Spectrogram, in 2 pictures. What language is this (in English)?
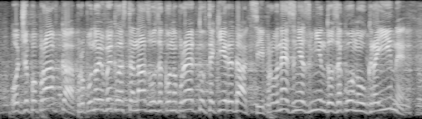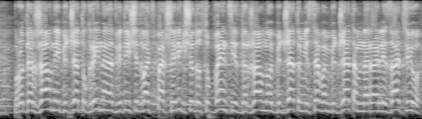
Ukrainian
